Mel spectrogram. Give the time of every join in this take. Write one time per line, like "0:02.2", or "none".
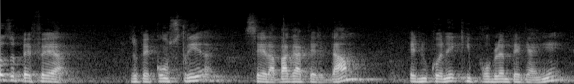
none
